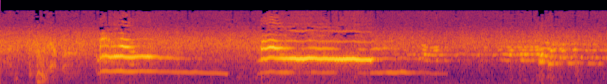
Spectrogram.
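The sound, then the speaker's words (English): A cat yowls in two long, drawn-out caterwauls, loud, followed by a fainter, shorter meow near the end, as it is being brought inside. “I'm bringing this cat in here.”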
